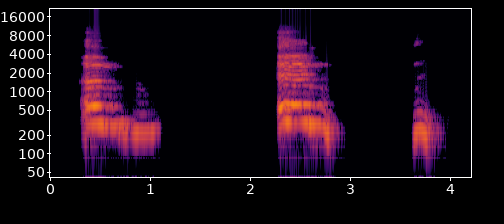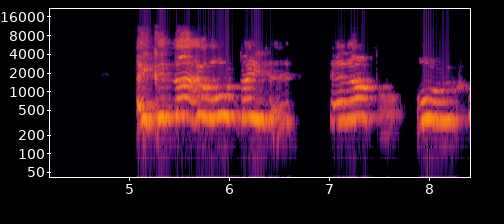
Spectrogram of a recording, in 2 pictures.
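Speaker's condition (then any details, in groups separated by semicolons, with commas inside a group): Cerebral palsy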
